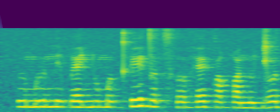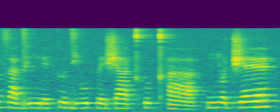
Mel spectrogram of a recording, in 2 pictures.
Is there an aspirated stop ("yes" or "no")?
yes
